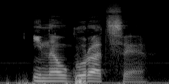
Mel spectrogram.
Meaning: inauguration (act of inaugurating)
- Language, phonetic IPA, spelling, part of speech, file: Russian, [ɪnəʊɡʊˈrat͡sɨjə], инаугурация, noun, Ru-инаугурация.ogg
